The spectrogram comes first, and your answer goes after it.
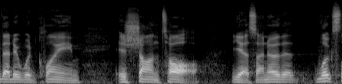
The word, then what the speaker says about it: Chantal: the third name that it would claim is Chantal. Yes, I know that looks like Chantal, but that is the correct pronunciation of it.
